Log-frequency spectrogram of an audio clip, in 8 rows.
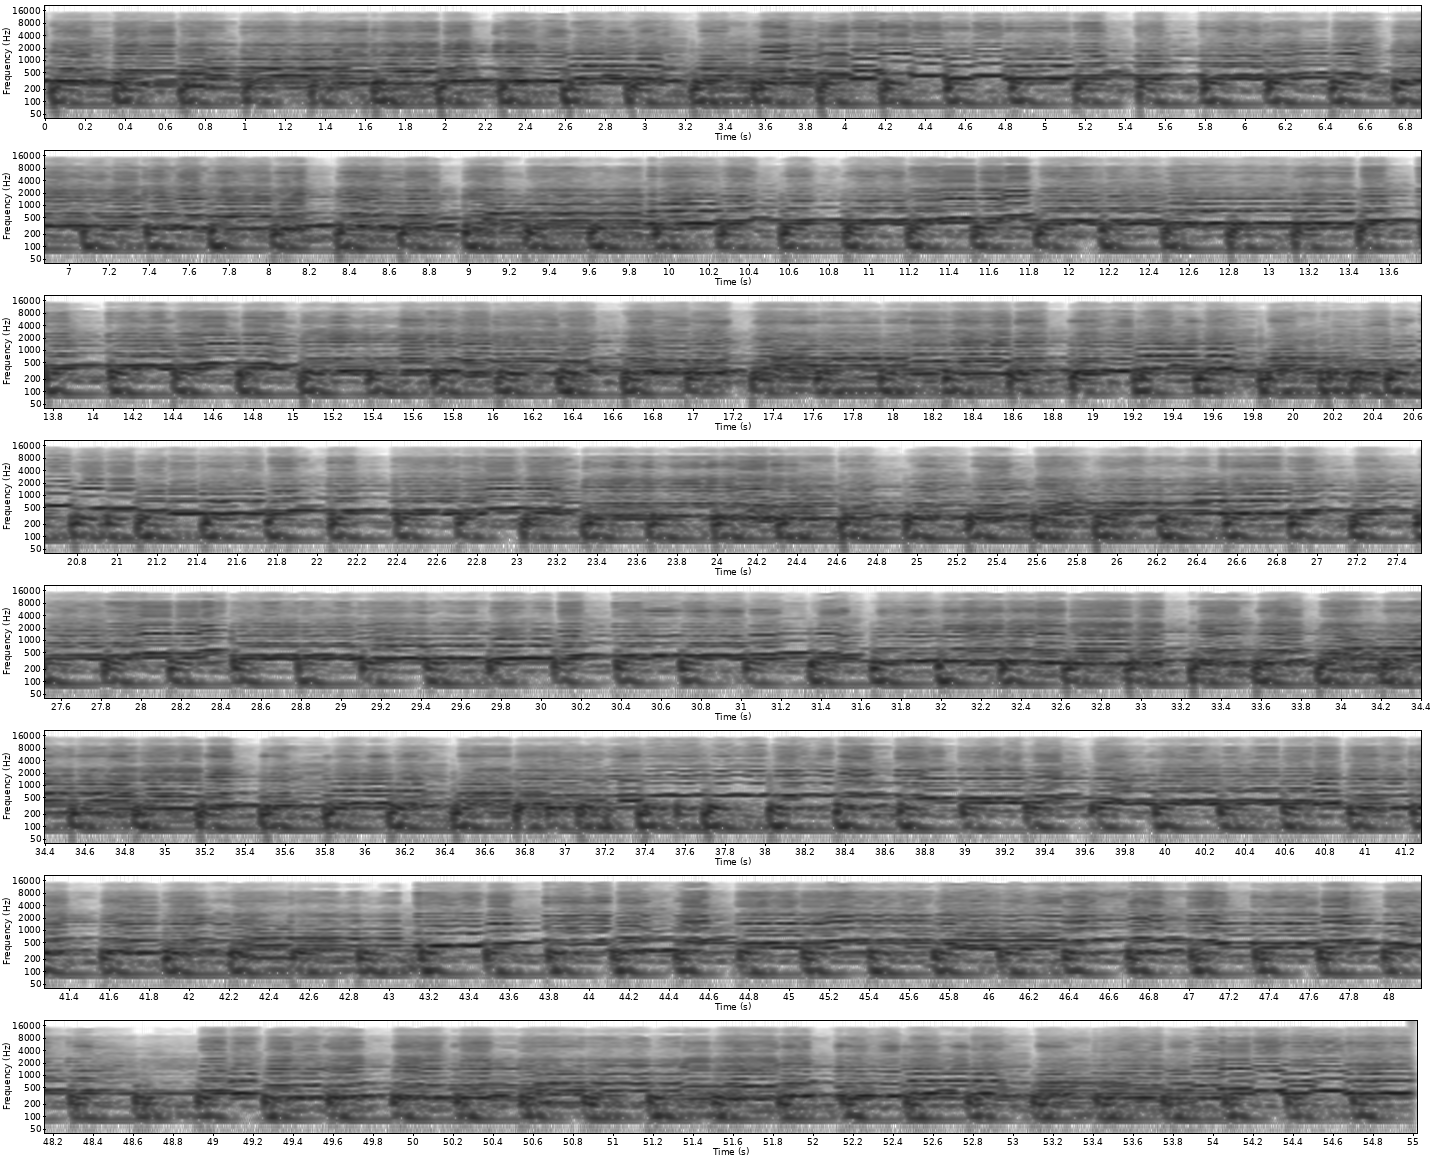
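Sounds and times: saxophones playing festive dance tune: 0.0s - 55.0s.

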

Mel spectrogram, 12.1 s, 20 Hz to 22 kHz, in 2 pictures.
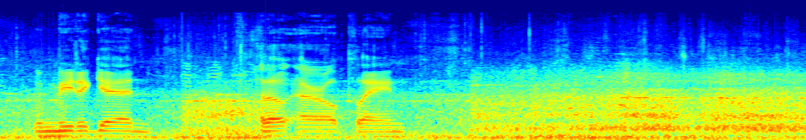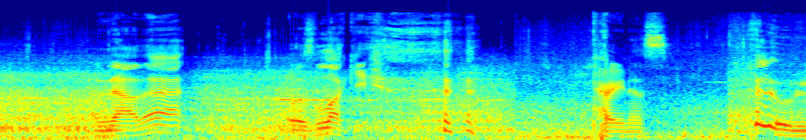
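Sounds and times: airplane flying low overhead: 0.0s - 12.0s
faint high engine whine: 0.0s - 12.0s.

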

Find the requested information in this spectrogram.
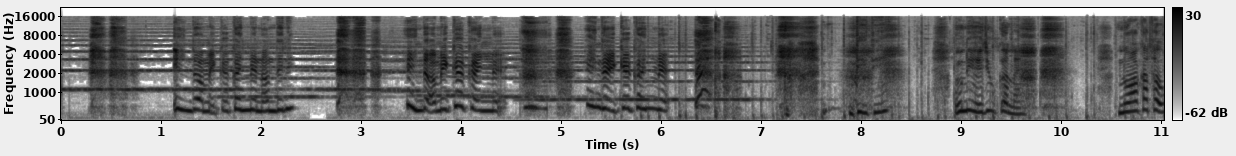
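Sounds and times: held note of background music: 0.0s - 7.8s
woman sobbing: 2.7s - 3.4s, 6.2s - 8.4s
woman wailing: 6.2s - 7.4s.

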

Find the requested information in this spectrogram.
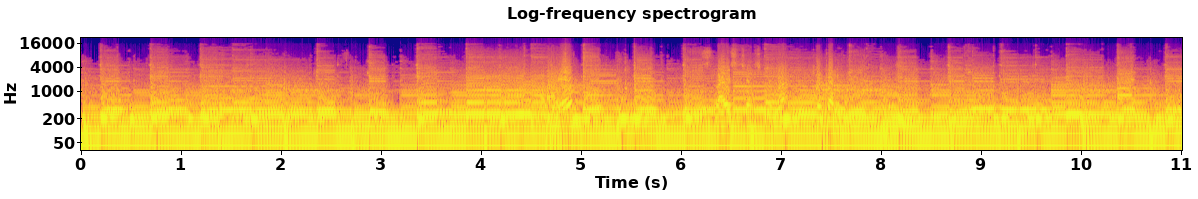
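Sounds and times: strummed guitar music with beat: 0.0s - 11.0s.

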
